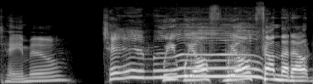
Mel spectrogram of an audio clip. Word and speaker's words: Temu: pronounced Temu.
